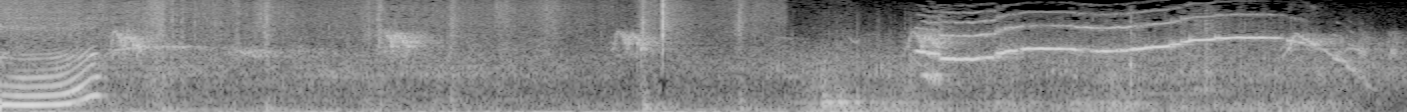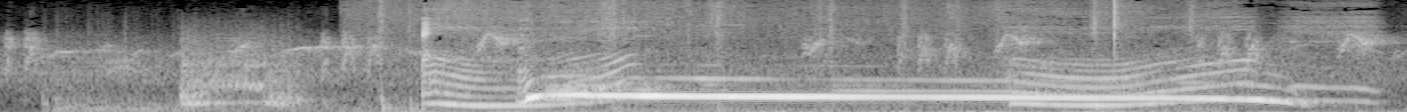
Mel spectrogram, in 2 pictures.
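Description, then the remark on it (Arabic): A wolf howls in one long, sustained, wavering note near the end, loud, after a stretch of high chirping and other calls. “إنه صوت ذئب.”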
